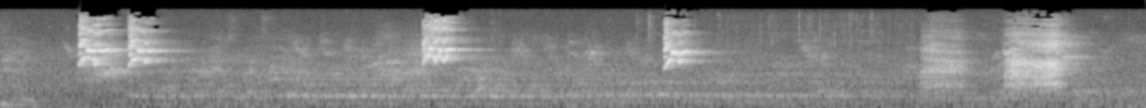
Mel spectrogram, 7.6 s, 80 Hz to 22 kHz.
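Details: Sulphur-crested cockatoo held in the Belgrade zoo, recorded unedited in 2021; harsh, broadband screeching squawks in short bursts, five outbursts over about eight seconds, with a faint low hum between them.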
